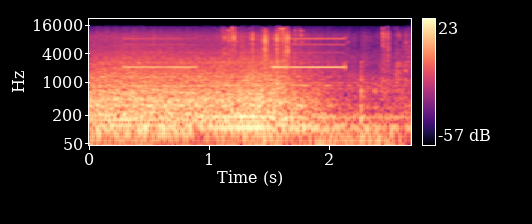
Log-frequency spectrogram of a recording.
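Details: Car with a dead battery boosted with a Spanarci ZETA 2000 jump starter: steady starter whirr against heavy outdoor noise, then the engine catches and settles into a smooth idle.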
